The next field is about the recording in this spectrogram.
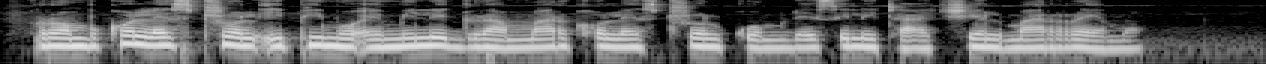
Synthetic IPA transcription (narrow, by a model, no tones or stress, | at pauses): rɔmbkɔlɛstɾɔlɪpimoʔemiliɡɾamːarkʰɔlɛstɾɔlkwomdɛsilitaːt͡ʃɪɛlmarːɛmɔ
